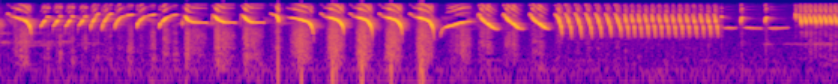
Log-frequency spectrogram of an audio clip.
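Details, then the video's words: Canary song used as a lure to rouse other canaries: quick looping sweeps, a run of loud downslurs, then a dense buzzy rattle, flat steady whistles and a final high trill. "PANCINGAN KENARI GACOR DOR, PUTAR SEBENTAR AMPUH NAIKKAN EMOSI KENARI LANGSUNG GACOR"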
